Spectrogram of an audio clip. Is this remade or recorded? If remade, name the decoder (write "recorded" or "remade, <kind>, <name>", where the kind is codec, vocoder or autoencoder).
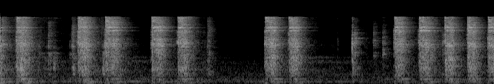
recorded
